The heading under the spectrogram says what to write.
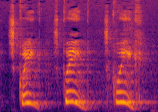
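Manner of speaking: very high, loud hamster squeaks; squeaking. Acted. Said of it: "we kept up the noise".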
